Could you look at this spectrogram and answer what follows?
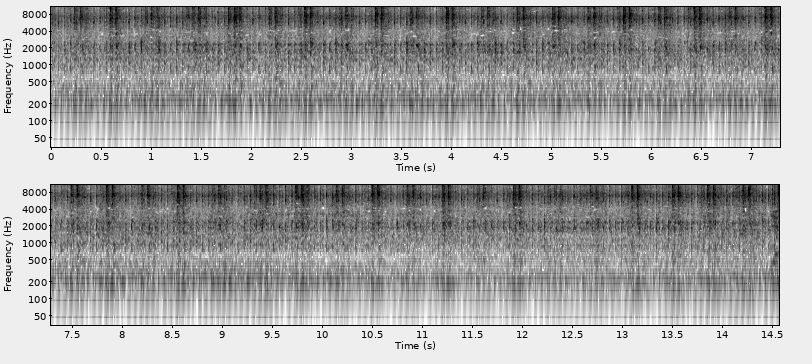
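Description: A freshly assembled road roller engine with a newly tuned pump runs steadily at idle, a continuous mid-pitched mechanical drone with a fine rapid pulse, even in loudness throughout and with no voices.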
